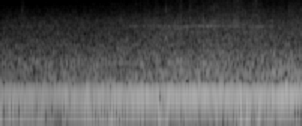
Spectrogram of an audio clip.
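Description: A steady low hum on one unchanging pitch, over a low rumble.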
